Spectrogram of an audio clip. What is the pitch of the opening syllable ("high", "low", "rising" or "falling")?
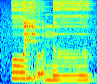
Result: high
